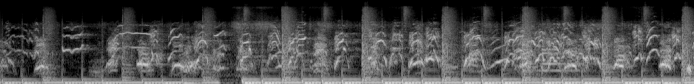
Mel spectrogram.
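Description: A dog barks and yelps frantically and without pause, loud and close, with high whimpering yips over a steady low hum.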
